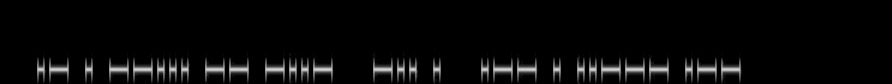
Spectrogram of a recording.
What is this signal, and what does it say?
Morse code, heard as a keyed tone, about 20 wpm, 700 Hz. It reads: AE7MX DE WE2W
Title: USA Callsign DE Callsign 20wpm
